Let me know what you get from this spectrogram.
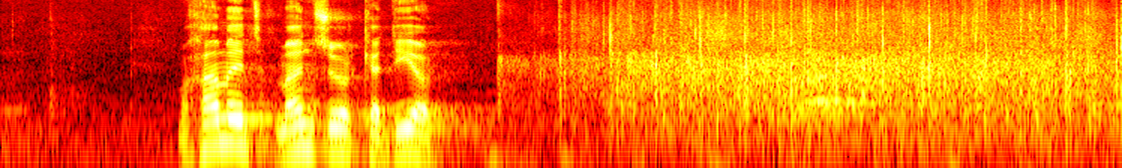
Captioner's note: applause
